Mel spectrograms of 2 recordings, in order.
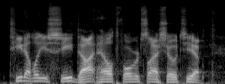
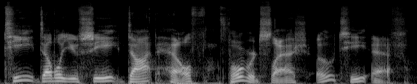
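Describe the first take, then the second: First: It is said quickly. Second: It is said slowly. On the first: The speaker calls it wrong. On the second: The speaker calls it right.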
